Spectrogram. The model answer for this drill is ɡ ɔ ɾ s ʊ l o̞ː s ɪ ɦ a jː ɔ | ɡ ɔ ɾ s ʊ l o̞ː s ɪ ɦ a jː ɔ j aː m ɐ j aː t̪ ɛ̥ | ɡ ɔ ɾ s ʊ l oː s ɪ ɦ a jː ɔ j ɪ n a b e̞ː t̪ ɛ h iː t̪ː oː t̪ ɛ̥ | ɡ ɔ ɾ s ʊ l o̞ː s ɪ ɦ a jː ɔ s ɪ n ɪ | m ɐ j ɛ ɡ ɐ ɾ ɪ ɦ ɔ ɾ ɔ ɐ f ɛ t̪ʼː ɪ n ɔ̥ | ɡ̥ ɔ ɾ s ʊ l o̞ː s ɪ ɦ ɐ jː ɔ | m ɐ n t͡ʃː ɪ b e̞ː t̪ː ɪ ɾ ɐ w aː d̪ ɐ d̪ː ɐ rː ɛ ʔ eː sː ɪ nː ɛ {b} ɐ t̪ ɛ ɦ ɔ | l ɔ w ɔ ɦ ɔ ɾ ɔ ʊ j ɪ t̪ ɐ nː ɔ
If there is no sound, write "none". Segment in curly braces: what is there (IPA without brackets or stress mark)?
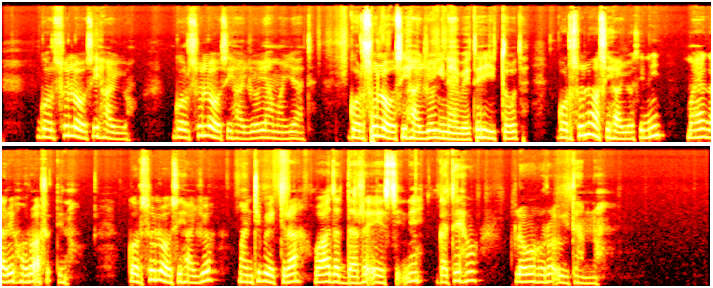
ɡ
